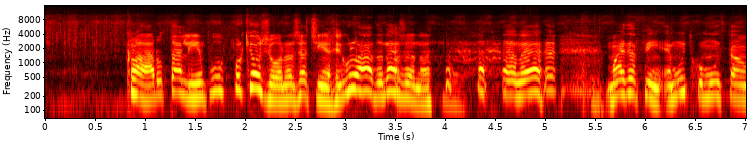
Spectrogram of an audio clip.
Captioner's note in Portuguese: risos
